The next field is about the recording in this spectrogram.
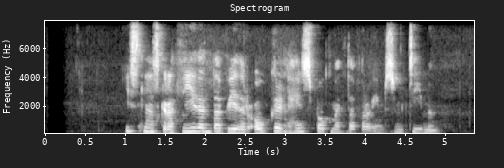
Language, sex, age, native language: Icelandic, female, 40-49, Icelandic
